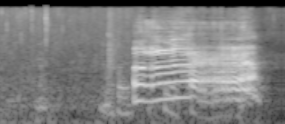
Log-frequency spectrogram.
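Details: Captive sea lion, one year old, at an aquarium in Ise, Japan, giving a single harsh, bleating call of about one second with stacked harmonics, followed by a keeper's voice.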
